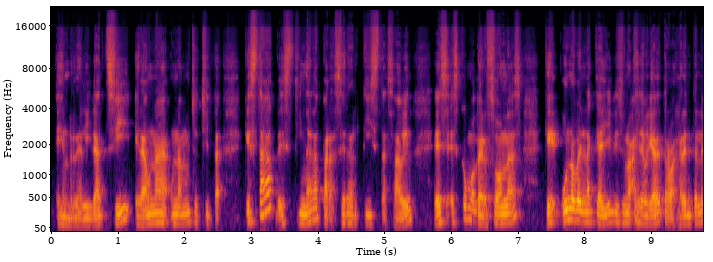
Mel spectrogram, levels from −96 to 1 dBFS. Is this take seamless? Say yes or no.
no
